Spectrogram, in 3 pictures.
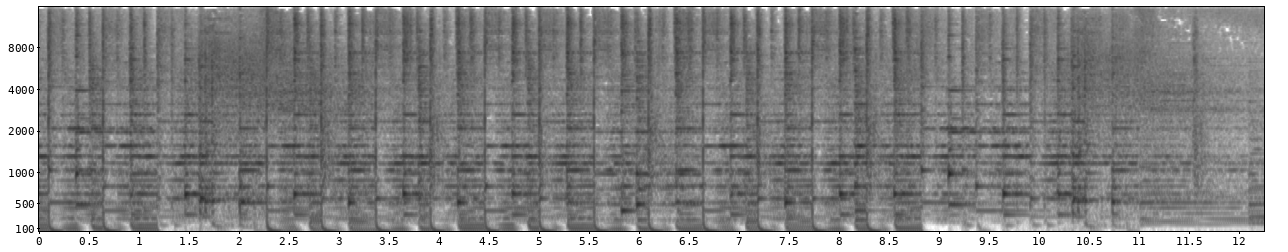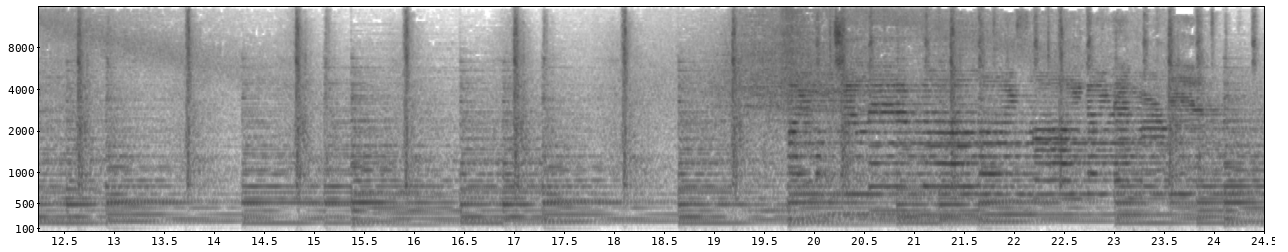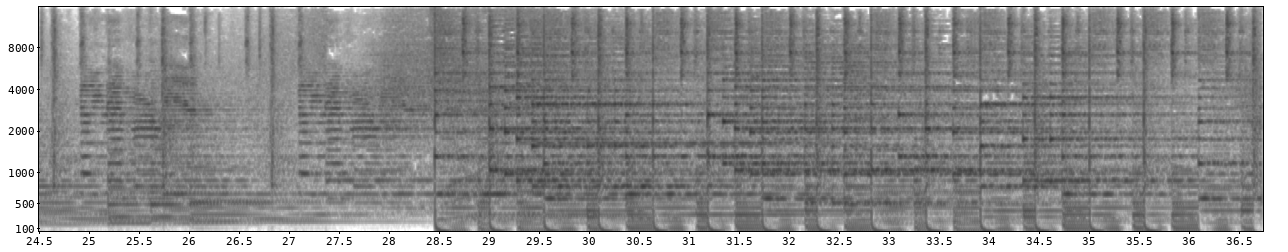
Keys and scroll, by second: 0.9 [, 2.3 ], 4.1 ], 4.9 ], 6.2 [, 7.9 ], 13.4 ], 17.1 v, 20.1 i, 22.5 b, 23.4 ], 32.4 e.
